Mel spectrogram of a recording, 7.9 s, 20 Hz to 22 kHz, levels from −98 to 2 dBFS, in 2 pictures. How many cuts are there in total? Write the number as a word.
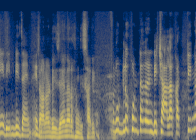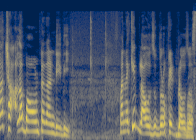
one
